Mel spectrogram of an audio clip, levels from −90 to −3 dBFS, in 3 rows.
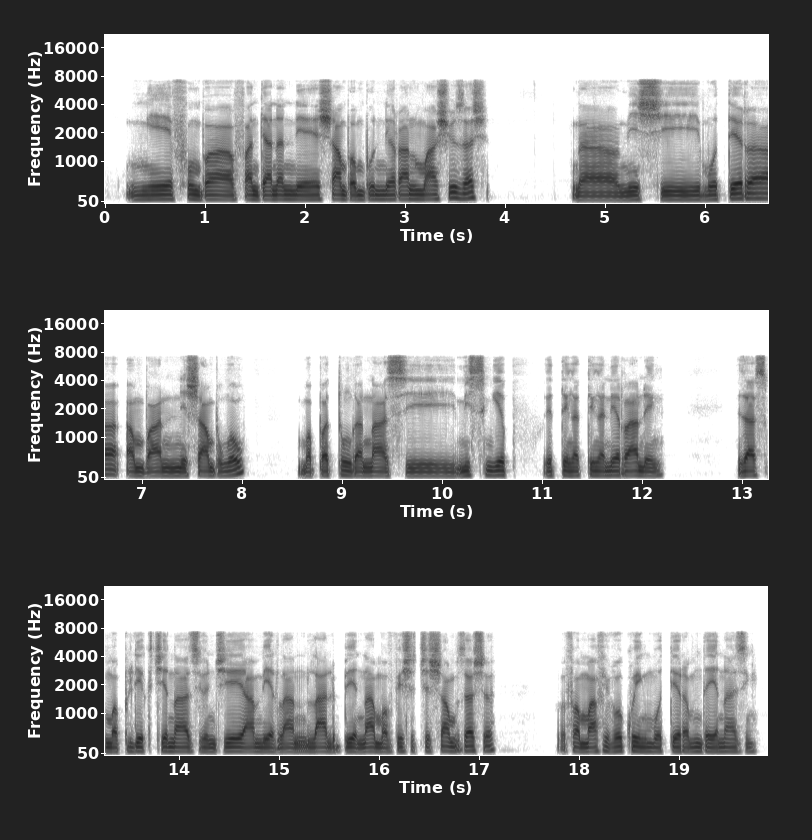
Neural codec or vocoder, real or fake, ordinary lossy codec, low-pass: none; real; none; 7.2 kHz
